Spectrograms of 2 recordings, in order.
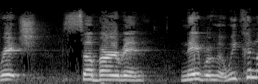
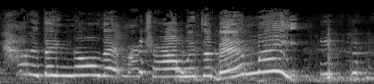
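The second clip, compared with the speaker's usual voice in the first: laughing amazement; 12 semitones higher, slower than usual. Real, not acted. Mother amazed teachers noticed late bedtime, laughing. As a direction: laugh as if you can't believe it. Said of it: "I'm like".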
